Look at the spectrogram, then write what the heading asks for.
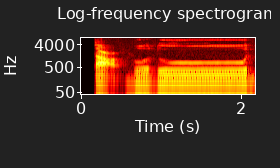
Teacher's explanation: تعبدون، یہاں پر بھی واو مدہ ہے اور وقف کی صورت میں نون ساکن ہوگا تو مد العارض وقفی ہوگا، 3 سے 5 سیکنڈ لمبا کر کے آپ وقف کریں گے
